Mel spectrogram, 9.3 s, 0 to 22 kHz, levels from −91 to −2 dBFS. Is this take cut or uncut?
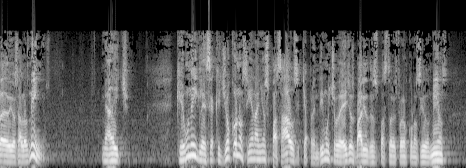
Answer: uncut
